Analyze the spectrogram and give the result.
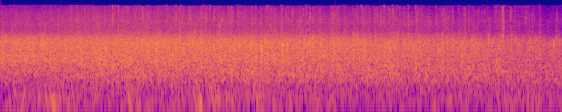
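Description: A standing church audience breaks into sustained, dense applause during a service, many hands clapping steadily at an even level for several seconds before easing slightly at the end, with no voices standing out.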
